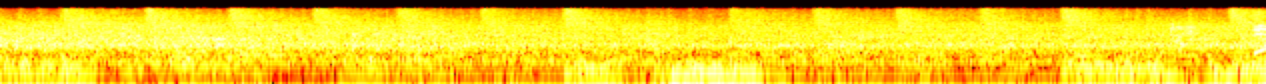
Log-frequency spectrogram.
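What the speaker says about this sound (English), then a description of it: "It is getting loud as this crowd tries to help its defense." Loud, steady stadium crowd roar from a football video game swells and dips slightly throughout, with a commentator's voice talking over it.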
